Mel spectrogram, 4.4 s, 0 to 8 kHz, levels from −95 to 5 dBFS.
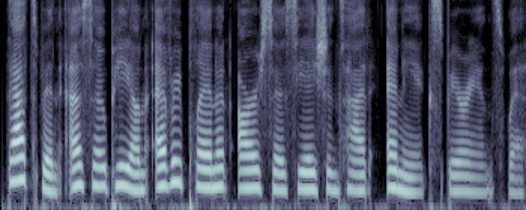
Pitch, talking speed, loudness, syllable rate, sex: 205 Hz, 165 wpm, -20 LUFS, 5.8 syllables/s, female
